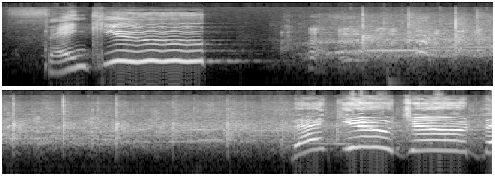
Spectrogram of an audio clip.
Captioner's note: cheers and applause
